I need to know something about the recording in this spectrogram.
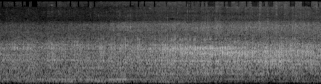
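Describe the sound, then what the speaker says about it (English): A Marx 490 toy locomotive fitted with a double reduction motor runs steadily, giving a continuous close whirring hum with a faint mechanical buzz that swells slightly partway through, with no voices. "it gives me a running Marx 490 with a double reduction motor"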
